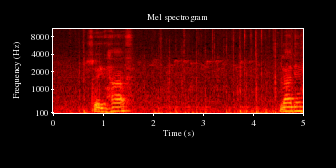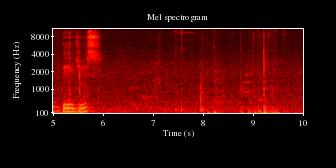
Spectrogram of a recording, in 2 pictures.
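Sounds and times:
computer keyboard keystrokes: 0:02.1 - 0:05.7, 0:08.1 - 0:09.6.

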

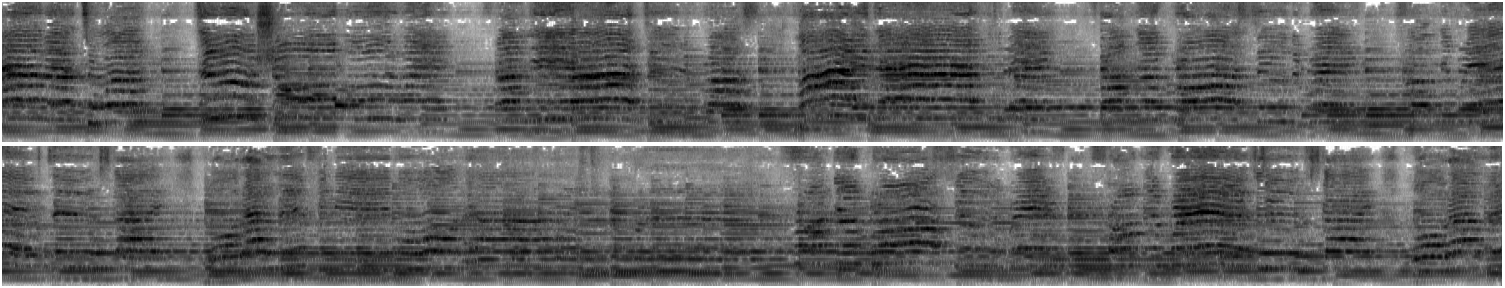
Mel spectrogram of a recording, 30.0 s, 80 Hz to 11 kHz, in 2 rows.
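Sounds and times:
children singing: 0:00.0 - 0:30.0
electronic keyboard chords: 0:00.0 - 0:30.0
girl singing into microphone: 0:00.0 - 0:30.0.

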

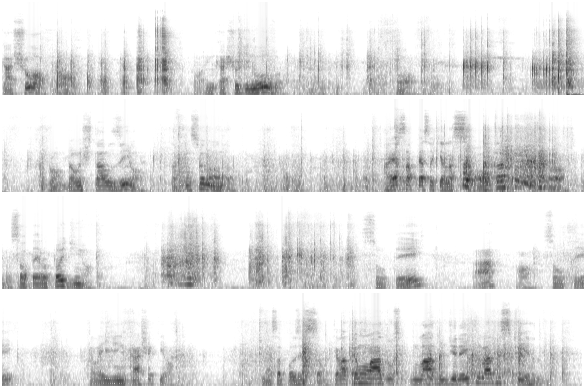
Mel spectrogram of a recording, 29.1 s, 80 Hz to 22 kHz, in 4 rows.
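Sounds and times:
plastic scraping and clicking: 0:00.4 - 0:07.9, 0:09.0 - 0:15.0, 0:21.4 - 0:29.0.

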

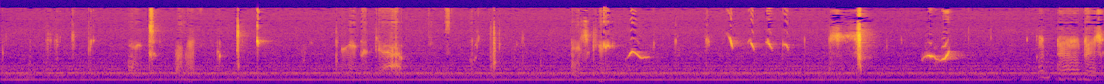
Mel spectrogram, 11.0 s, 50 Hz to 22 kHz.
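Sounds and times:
budgerigar chirping and whistling: 0:00.5 - 0:02.7, 0:03.4 - 0:04.1, 0:05.7 - 0:09.6, 0:10.4 - 0:11.0.

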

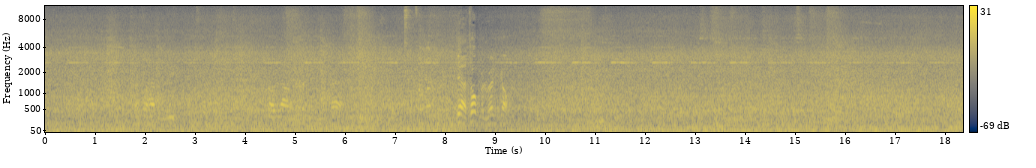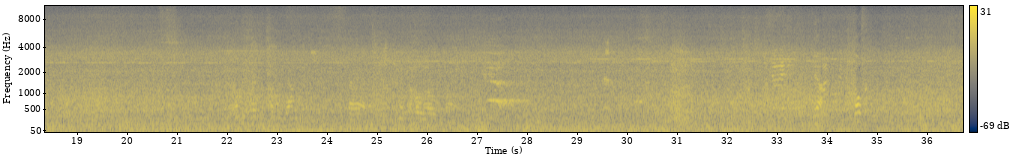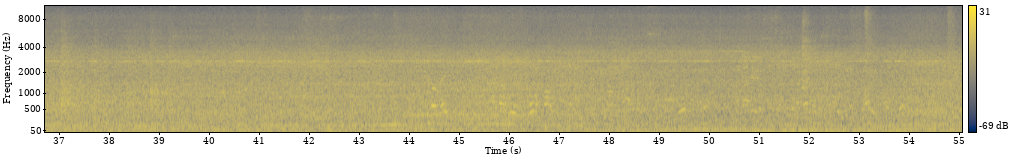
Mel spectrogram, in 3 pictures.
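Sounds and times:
heavy machinery drone: 0:00.0 - 0:55.0.

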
